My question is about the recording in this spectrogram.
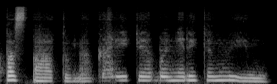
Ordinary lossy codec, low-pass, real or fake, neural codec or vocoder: Opus, 32 kbps; 14.4 kHz; fake; codec, 44.1 kHz, 0.9 kbps, DAC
